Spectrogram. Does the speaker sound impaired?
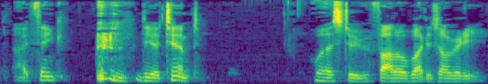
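Yes: Parkinson's; may appear very nervous due to Parkinson's; may stumble over words.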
